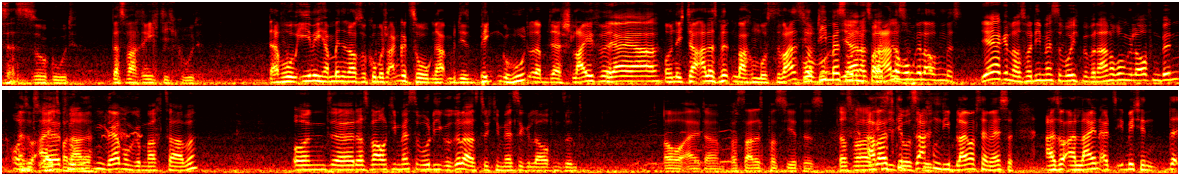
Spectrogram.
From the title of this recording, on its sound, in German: Live von der Autobahn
